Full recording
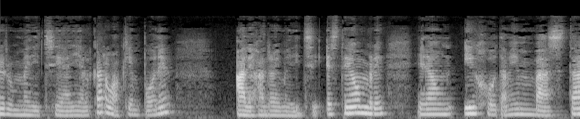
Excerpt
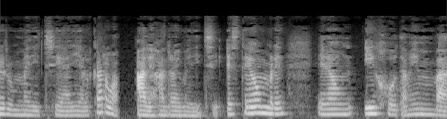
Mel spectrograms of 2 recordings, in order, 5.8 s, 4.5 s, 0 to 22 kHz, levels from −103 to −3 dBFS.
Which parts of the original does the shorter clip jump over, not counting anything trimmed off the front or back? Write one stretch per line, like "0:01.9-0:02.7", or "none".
0:01.2-0:02.2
